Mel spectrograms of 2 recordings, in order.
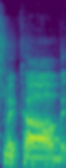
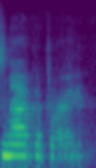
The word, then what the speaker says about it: Macabre: is this um dance Macabre is very mid 80s inspired I thought it was Maca bright no no oh yeah yeah I've been pronouncing it wrong it's okay so you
